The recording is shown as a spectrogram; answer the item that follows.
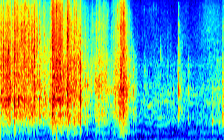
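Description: Clear plastic zip bags full of plastic nail swatch sticks crinkling and rustling as they are gripped and lifted, for about two and a half seconds before fading out. A single light click comes near the end.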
